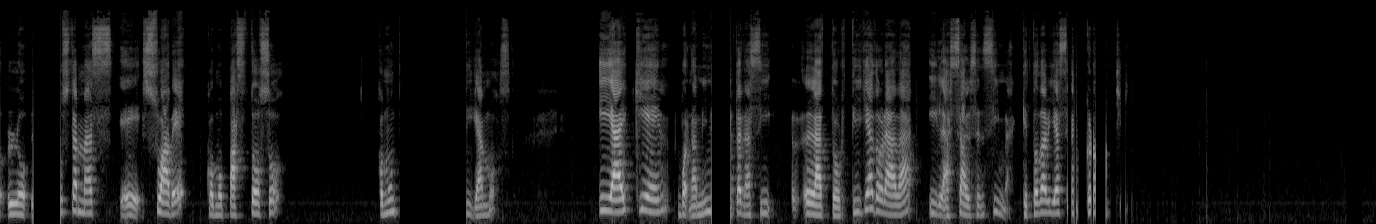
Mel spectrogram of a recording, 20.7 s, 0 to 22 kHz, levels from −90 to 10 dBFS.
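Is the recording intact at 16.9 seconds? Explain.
No. At 16.9 s the speech is broken by short silent holes, the longest about 160 ms, between 16.02 and 17.29 s. This is a digital broadcast dropout: the receiver muted while frames were lost or failed their checks, about 1.15 s of audio in all.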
